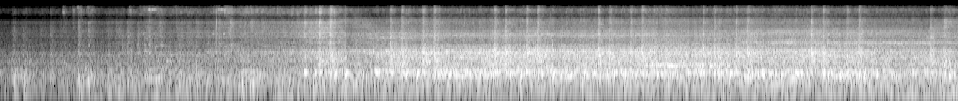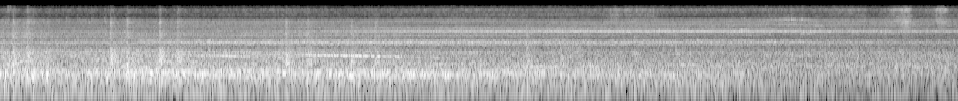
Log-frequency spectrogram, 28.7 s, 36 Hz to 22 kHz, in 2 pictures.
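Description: Sotetsu 11000 series electric train running past at close range. The sound builds over the first few seconds and is loudest from about five to sixteen seconds in, then eases off. A steady high whine sets in about halfway and holds to the end.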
